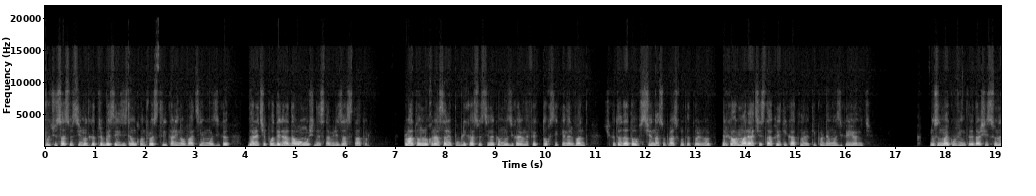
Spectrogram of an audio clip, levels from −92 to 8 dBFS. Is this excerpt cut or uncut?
cut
